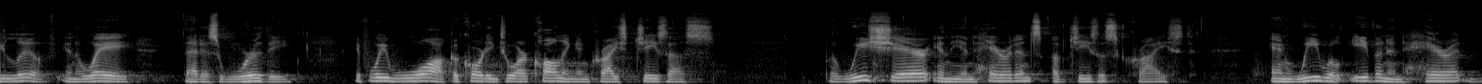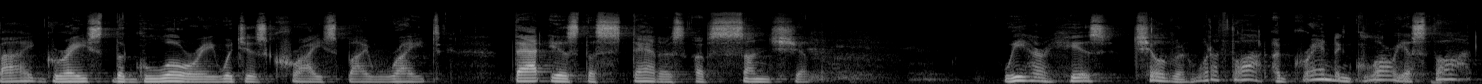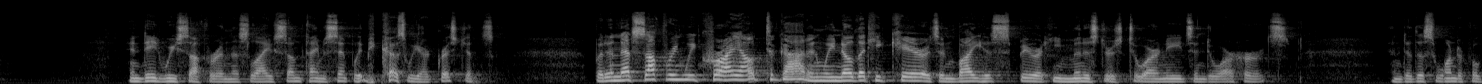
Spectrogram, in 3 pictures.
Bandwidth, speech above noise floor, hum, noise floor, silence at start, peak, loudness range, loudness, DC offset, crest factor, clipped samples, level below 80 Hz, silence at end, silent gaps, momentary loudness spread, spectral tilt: 12.5 kHz; 40 dB; none; -67 dBFS; 0 s; -6 dBFS; 7 LU; -28 LUFS; under 0.1%; 22 dB; under 0.1%; -68 dBFS; 0 s; none; 11 LU; -4.5 dB/octave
